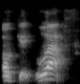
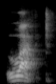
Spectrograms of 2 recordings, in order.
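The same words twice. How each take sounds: First: Said in the usual way. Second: Laughed ending in a crisp T, said laft; laughed modelled as laft, the T clear; past ending as T. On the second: Shown as a demonstration. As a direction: say laughed with a final T sound for the class to repeat. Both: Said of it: "Yo lo digo, ustedes lo repiten".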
